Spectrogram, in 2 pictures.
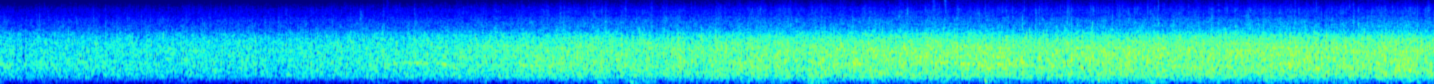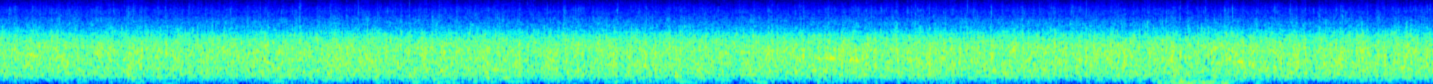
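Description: Theatre audience applauding, the clapping swelling over the first few seconds and then holding steady.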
